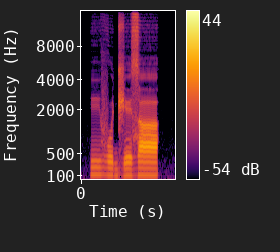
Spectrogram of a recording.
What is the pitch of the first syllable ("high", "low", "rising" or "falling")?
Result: low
